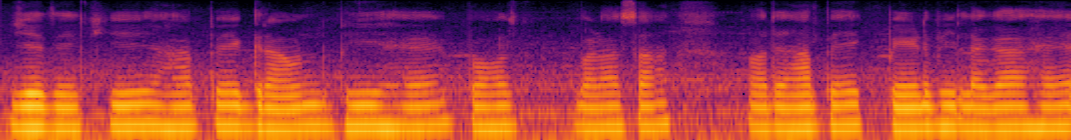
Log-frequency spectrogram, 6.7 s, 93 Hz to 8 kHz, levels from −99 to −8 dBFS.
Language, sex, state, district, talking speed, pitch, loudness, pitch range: Hindi, male, Uttar Pradesh, Jyotiba Phule Nagar, 160 wpm, 135 Hz, -28 LUFS, 135-140 Hz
